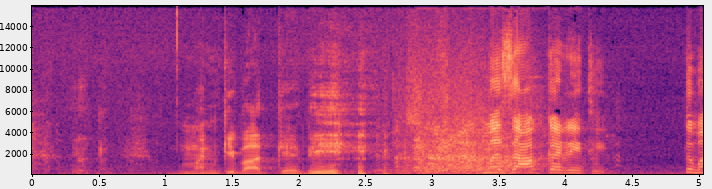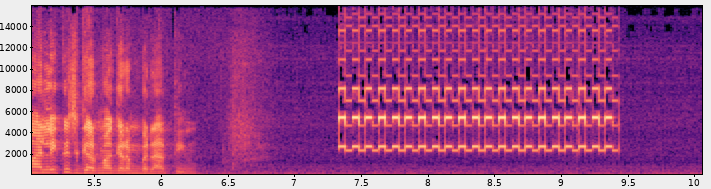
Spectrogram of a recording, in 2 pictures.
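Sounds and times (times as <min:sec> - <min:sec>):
telephone ringing with electronic trill: 0:07.3 - 0:09.5.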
